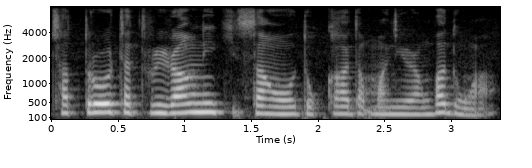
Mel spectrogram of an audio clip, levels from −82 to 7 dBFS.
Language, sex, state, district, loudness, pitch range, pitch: Garo, male, Meghalaya, South Garo Hills, -16 LUFS, 185-225 Hz, 210 Hz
